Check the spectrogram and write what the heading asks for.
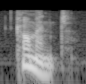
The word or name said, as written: comment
